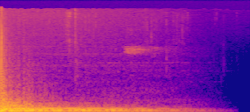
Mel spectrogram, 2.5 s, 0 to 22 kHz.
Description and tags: dumpster kick 01
kicking a dumpster
percussion, field-recording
